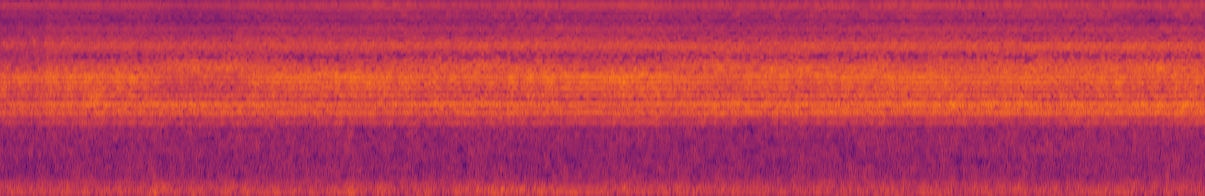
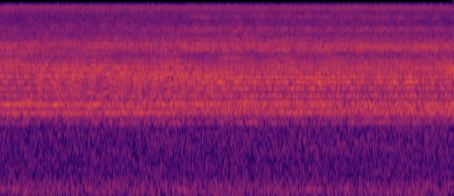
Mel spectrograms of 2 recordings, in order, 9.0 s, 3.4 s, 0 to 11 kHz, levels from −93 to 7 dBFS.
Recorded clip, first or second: second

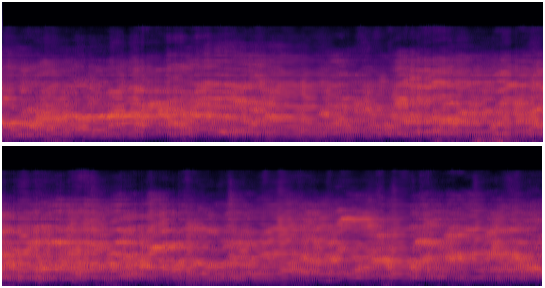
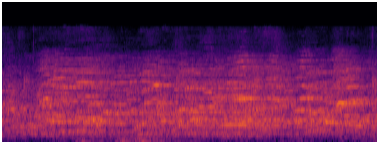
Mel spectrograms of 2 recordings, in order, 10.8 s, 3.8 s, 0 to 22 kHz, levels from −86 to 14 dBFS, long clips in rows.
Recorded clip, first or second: second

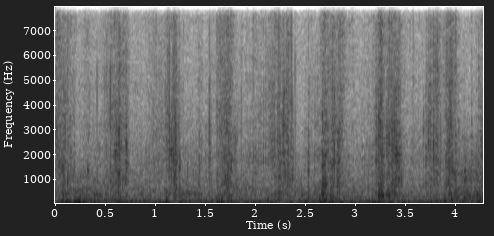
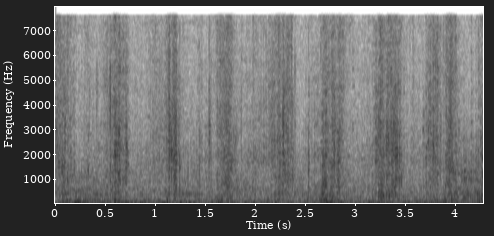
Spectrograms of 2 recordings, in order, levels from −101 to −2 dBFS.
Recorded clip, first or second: first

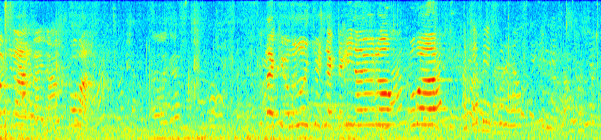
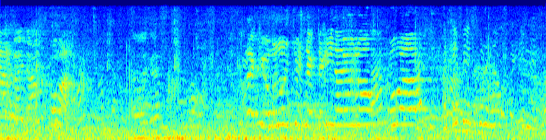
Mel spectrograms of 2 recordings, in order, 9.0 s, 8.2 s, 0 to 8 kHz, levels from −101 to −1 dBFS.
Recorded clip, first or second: first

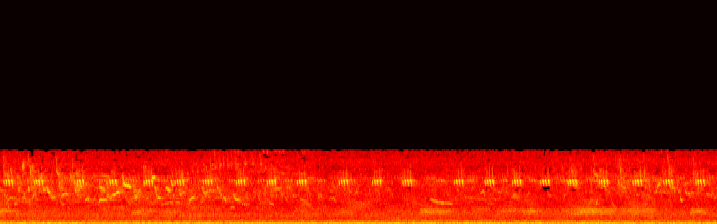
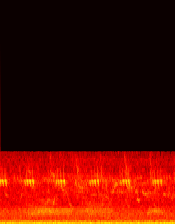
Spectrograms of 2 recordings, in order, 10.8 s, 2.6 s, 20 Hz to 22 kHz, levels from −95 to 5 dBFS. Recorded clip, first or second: first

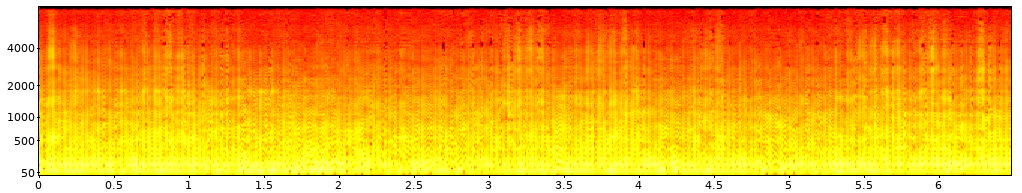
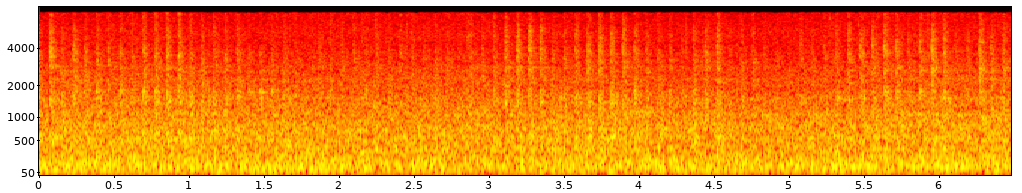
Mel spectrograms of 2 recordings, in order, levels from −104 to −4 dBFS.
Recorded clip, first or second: second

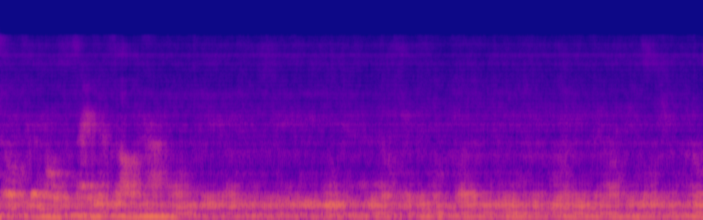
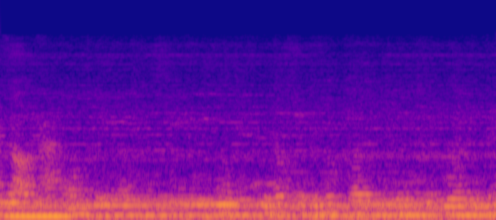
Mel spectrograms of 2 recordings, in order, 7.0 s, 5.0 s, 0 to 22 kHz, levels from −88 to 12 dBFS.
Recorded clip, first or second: second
